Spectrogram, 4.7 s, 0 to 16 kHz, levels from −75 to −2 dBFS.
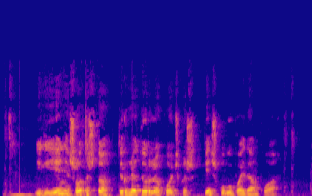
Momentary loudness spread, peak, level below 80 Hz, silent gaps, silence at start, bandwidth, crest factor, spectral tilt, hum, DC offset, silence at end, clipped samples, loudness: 13 LU; -2 dBFS; -50 dBFS; none; 0.15 s; 10.5 kHz; 16 dB; -5.5 dB/octave; none; under 0.1%; 0.55 s; under 0.1%; -17 LUFS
